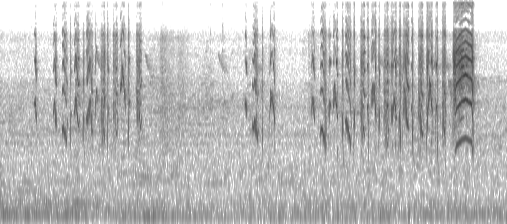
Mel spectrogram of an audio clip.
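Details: Crested jay calling vigorously while other birds join in: bursts of sharp, high chirps and rapid clicking notes in dense clusters, a brief pause midway, then a fast run and one loud whistled note near the end over low background hum.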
